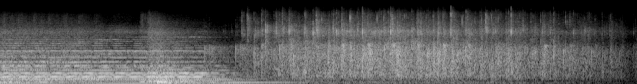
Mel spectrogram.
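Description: Jazz band and theatre organ holding the tune's final chord, with a low hit about one and a half seconds in; the chord ends after about two seconds. Audience applause follows, fading out near the end.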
